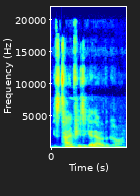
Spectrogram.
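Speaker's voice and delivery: low and soft, quietly menacing; scary dad voice. Acted. Daddy orders his daughter out of the car, scary. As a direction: play an ominous father, voice dropped. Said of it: "he says in this scary voice".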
